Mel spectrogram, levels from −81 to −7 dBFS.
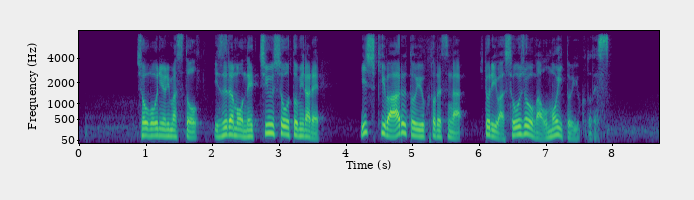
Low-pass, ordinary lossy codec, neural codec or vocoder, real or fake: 7.2 kHz; none; codec, 16 kHz, 2 kbps, FunCodec, trained on LibriTTS, 25 frames a second; fake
